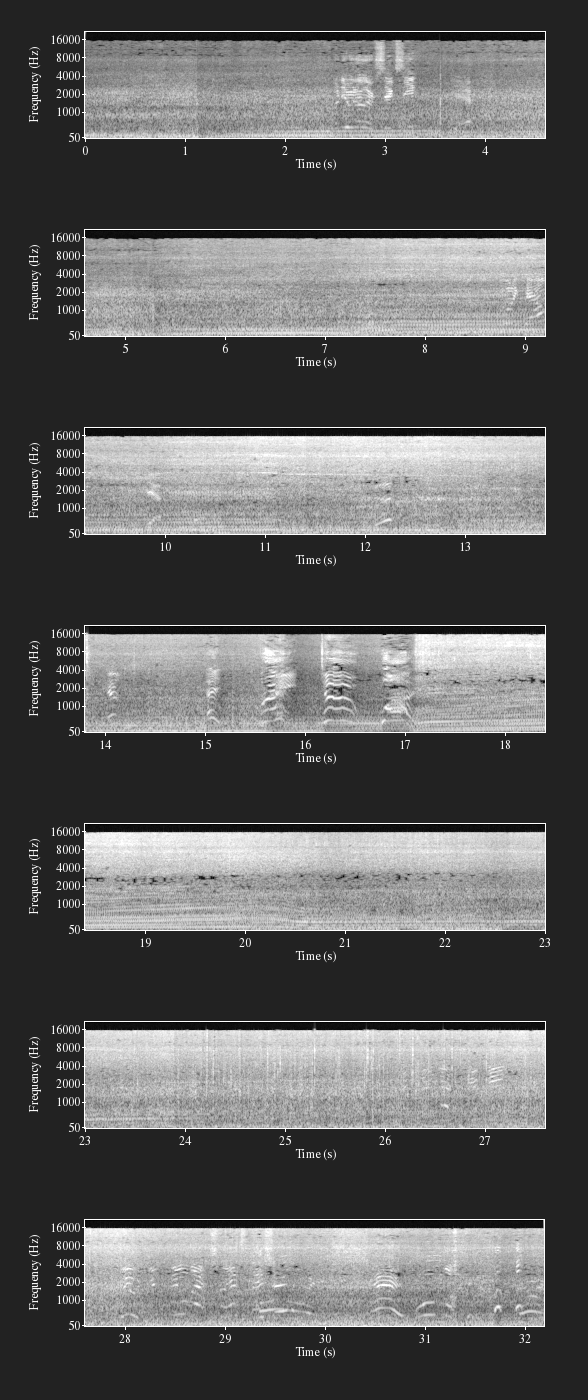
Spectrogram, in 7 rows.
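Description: A 2022 Dodge Challenger SRT Hellcat's supercharged 6.2-litre HEMI V8 heard from inside the cabin, pulling hard under full throttle. Its pitch climbs about seven seconds in, then climbs again from about seventeen seconds in until around twenty seconds, where it drops at an upshift.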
